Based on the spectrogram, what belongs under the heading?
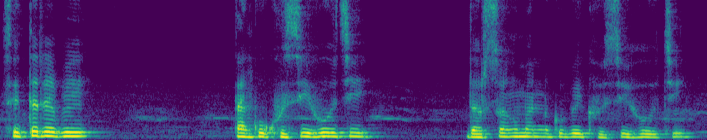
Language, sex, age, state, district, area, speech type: Odia, female, 18-30, Odisha, Jagatsinghpur, urban, spontaneous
